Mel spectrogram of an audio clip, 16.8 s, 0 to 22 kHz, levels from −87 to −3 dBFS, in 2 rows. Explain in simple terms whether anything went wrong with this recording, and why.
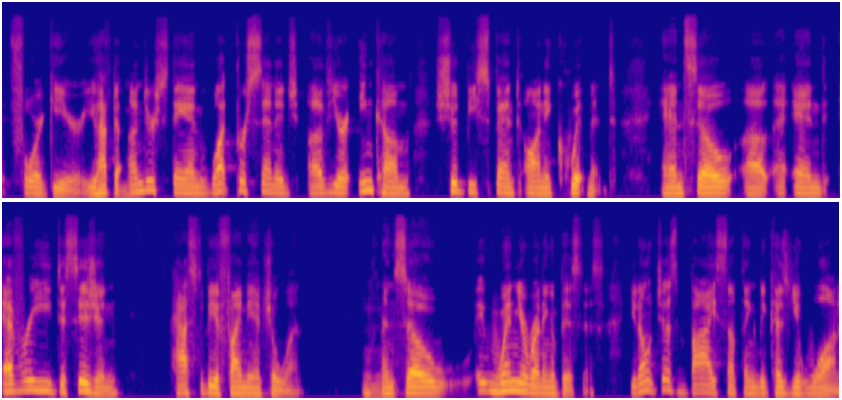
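Nothing went wrong with this recording of speech; no technical fault can be heard anywhere in it. There is nothing here that needs fixing or explaining.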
